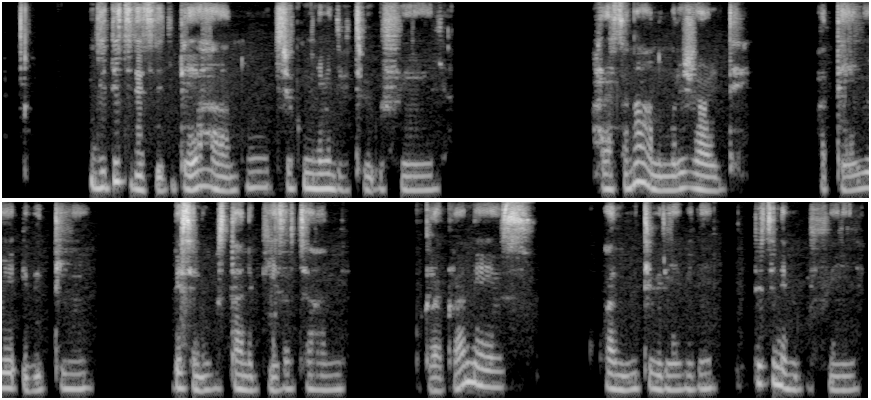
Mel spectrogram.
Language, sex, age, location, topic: Kinyarwanda, female, 25-35, Kigali, health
